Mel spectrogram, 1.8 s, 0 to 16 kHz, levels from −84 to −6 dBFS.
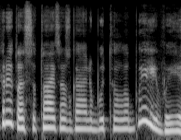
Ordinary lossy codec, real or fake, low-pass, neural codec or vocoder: Opus, 64 kbps; fake; 14.4 kHz; codec, 44.1 kHz, 7.8 kbps, DAC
